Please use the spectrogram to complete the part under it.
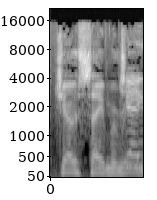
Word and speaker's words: Jose Mourinho: I've said it incorrectly. – Mourinho? – Mourinho. – I think it's Jose Mourinho.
